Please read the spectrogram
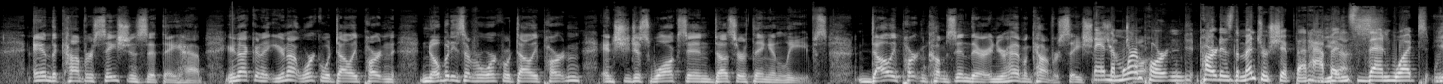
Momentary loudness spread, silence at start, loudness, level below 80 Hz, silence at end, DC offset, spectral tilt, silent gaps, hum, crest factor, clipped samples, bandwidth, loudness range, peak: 8 LU; 0 s; -13 LUFS; -34 dBFS; 0 s; under 0.1%; -4 dB/octave; none; none; 12 dB; under 0.1%; 17 kHz; 4 LU; 0 dBFS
